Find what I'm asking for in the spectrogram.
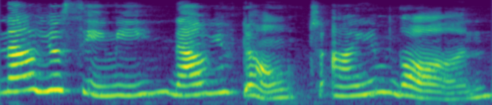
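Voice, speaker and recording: This put-on character voice moves at a fairly slow pace and swings very widely in pitch. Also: woman, high pitch for a woman. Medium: read story. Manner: polite, mild, genteel.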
